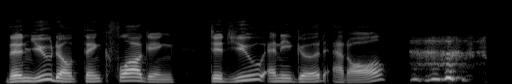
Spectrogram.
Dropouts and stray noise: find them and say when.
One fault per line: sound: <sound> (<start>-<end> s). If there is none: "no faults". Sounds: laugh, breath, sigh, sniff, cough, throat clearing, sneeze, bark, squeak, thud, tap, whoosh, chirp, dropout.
sound: laugh (4.1-4.9 s)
